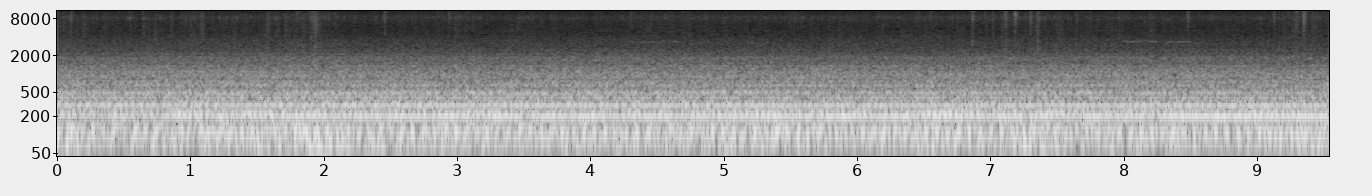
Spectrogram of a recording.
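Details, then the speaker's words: 2009 Subaru Outback while driving, audio amplified: steady whirring grinding drone that changes volume and pitch with speed, from the right (passenger) rear, worsening over time; worn rear wheel bearing hub, confirmed and replaced. "hello everyone my Subaru has been making this whirring grinding noise for quite a while it's clearly coming from the Rolling mechanisms of the chassis and it changes volume and Pitch with changes in speed"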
